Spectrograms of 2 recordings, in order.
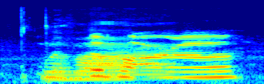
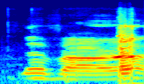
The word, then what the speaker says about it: Livara: Sterling is suspicious of Marcel, and also oh shoot, how do you pronounce her name? Livy, Livara. Livara as well, because she seems touchy feely.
